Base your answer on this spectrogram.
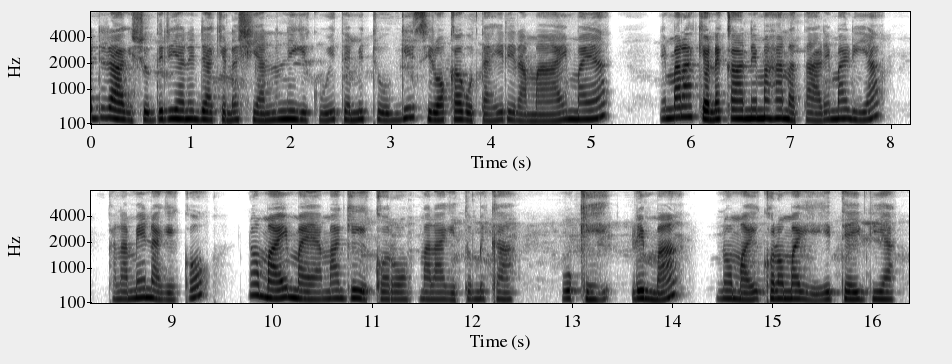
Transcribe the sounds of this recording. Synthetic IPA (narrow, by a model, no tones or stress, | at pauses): ɛdeɾaɣeʃoðeɾeanedeakeɔnaʃiananeɣekuetɛmetoɡesiɾɔkaɣotaheɾeɾamaemaja | nemaɾakeɔnɛkanemaɦanataːɾemaɾia | kanamɛːnaɣekɔ | nɔmaemajamaɡeɣekɔɾɔmaɾaɣetomeka | ɣoke | ɾema | nɔmaɣekɔɾɔmaɣeɣetɛiðia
